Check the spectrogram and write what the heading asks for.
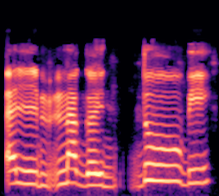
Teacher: হলকের শেষ ভাগ হইতে গইন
